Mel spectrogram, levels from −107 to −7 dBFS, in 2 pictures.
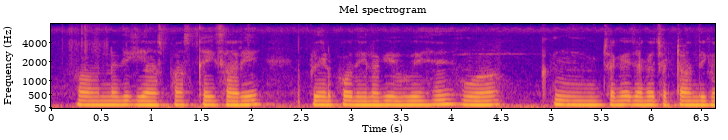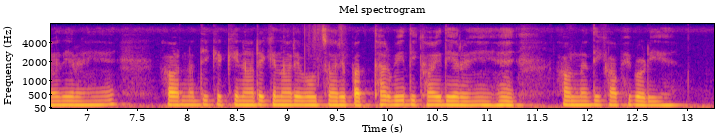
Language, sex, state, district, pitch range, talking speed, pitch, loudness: Hindi, male, Jharkhand, Jamtara, 140-150 Hz, 165 wpm, 145 Hz, -28 LUFS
